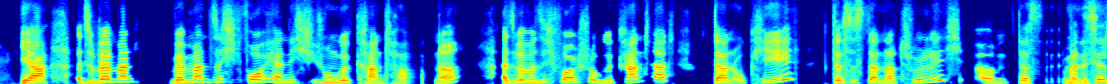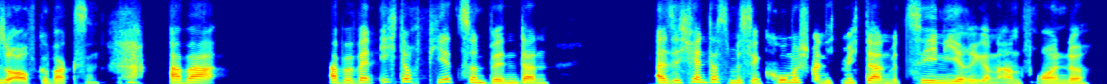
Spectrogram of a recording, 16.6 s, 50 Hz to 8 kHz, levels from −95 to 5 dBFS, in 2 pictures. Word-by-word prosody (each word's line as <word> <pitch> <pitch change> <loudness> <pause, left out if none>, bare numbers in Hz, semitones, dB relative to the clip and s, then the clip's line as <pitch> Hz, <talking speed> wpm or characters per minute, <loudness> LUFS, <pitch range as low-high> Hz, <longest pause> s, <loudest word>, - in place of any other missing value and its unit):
Ja, 210 0 +9 0.2
also 240 +1 -1
wenn 270 0 +8
man 275 0 +8 0.3
wenn 230 +4 +5
man 275 0 +5
sich 245 -1 -7
vorher 255 -1 +3
nicht 240 -1 -9
schon 230 -1 -2
gekannt 210 -4 +1
hat, - - -7
ne? - - +3 0.3
Also, 200 +3 +2
wenn 230 - +5
man 235 - -2
sich 240 - -9
vorher 230 -1 +3
schon 230 -2 -3
gekannt 245 +5 +1
hat, 330 - +5 0.3
dann 225 0 +6
okay, 235 - -2 0.4
das 215 +2 +2
ist 230 +1 -6
dann 230 - +6
natürlich 245 - -3 0.2
ähm, 195 -2 -2
das 195 -1 -2 0.2
man 190 0 +1
ist 190 - -4
ja 250 - +4
so - - +3
aufgewachsen. 170 -4 -1 0.5
Aber 200 -1 +4 0.9
aber 205 0 +2
wenn 215 -1 +3
ich 265 +2 -10
doch 285 -1 -1
14 245 -4 -3
bin, 185 +2 -2
dann 185 -2 +2 0.8
also, 200 +1 +3
ich 205 - -4
fände 235 - +1
das 255 - -5
'n - - -8
bisschen 195 -4 -4
komisch, 230 0 -2
wenn 180 +1 -1
ich 190 - -9
mich 195 +1 -6
dann 190 -2 +3
mit 175 +1 -10
zehnjährigen 175 -9 -2
anfreunde. 140 +1 -3
215 Hz, 200 wpm, -23 LUFS, 190-240 Hz, 0.9 s, Ja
